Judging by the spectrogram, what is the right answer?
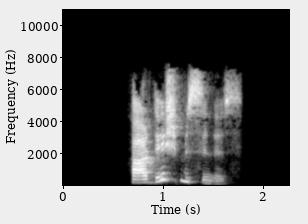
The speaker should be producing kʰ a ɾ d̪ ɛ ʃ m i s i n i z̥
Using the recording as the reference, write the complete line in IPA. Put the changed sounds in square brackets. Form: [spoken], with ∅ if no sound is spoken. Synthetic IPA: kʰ a ɾ d̪ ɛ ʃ m i s i n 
